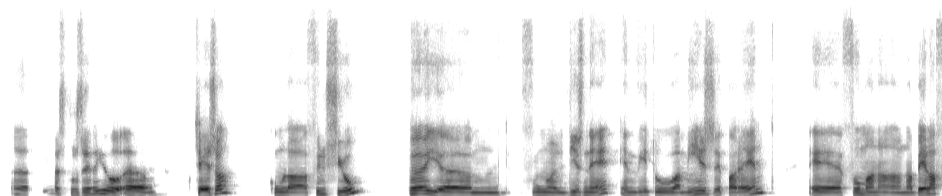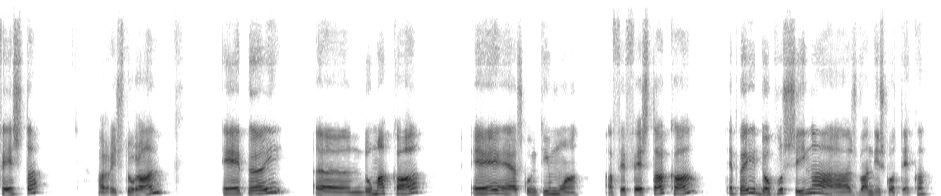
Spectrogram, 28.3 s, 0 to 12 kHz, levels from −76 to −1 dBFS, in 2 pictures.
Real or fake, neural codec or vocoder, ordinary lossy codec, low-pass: fake; codec, 24 kHz, 1.2 kbps, DualCodec; Opus, 24 kbps; 10.8 kHz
